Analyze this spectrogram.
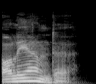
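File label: "oleander", British English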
